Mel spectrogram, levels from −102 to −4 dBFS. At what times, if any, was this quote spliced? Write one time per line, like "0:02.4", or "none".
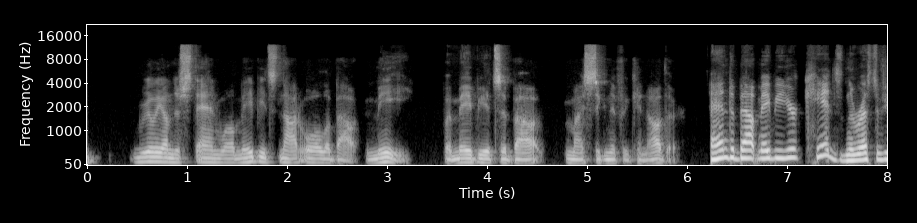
0:03.4
0:06.0

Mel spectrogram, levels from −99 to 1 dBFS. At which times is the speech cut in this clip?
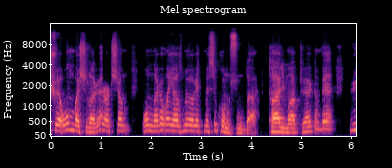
0:01.0
0:02.3
0:04.2

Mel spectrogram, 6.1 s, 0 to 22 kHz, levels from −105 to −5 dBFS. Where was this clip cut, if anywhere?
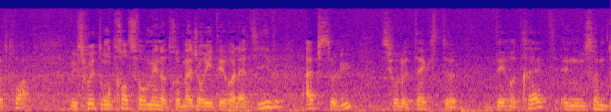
0:03.0

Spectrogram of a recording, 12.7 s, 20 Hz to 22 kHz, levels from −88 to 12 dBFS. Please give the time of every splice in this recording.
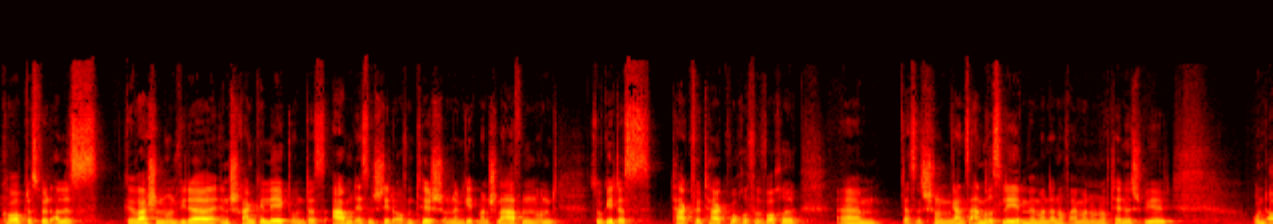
none

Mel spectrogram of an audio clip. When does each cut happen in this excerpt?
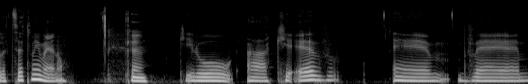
0:02.3

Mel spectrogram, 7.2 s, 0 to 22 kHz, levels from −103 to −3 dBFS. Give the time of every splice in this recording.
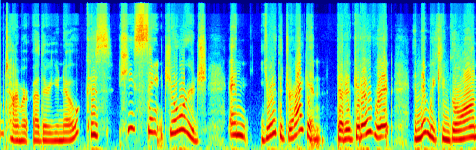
none

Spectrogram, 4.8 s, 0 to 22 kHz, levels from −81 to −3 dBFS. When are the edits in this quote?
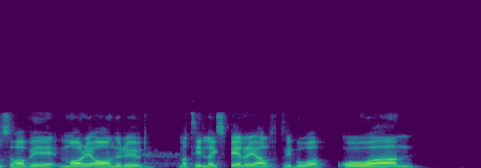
0:02.2
0:02.8
0:03.3

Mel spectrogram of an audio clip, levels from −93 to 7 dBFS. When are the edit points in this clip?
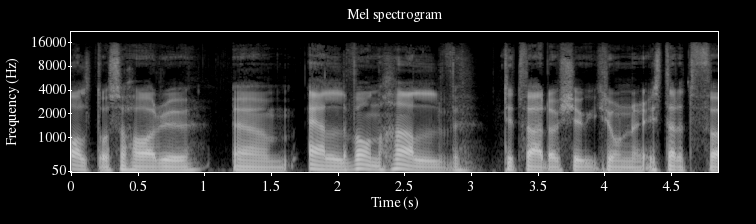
0:03.1

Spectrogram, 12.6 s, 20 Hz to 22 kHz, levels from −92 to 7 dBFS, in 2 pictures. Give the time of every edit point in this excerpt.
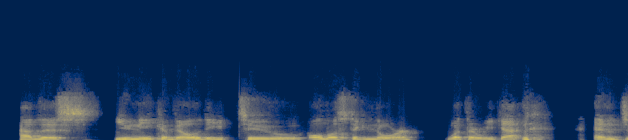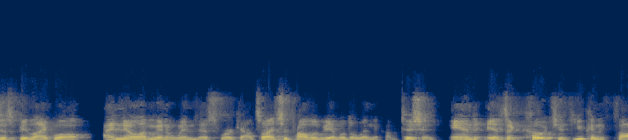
none

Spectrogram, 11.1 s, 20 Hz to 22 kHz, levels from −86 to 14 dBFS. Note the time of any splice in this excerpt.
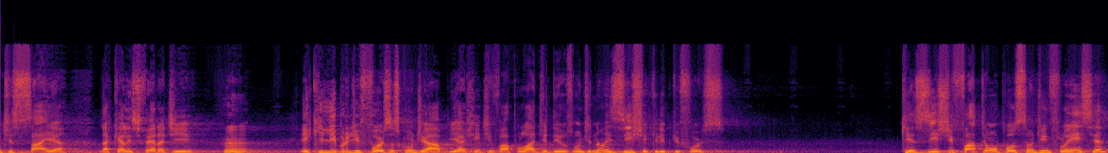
none

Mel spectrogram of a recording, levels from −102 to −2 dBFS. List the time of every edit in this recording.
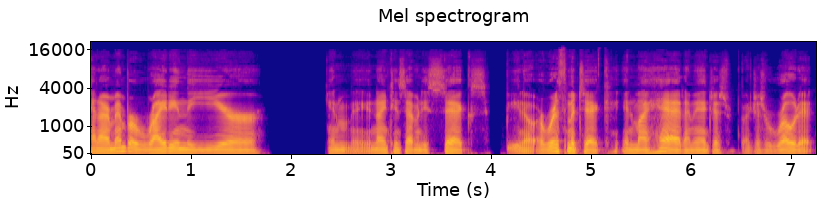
0:04.1

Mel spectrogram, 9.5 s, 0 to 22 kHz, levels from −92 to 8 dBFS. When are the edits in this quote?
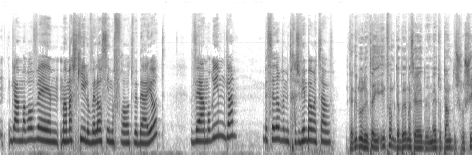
0:01.5
0:07.4
0:08.2

